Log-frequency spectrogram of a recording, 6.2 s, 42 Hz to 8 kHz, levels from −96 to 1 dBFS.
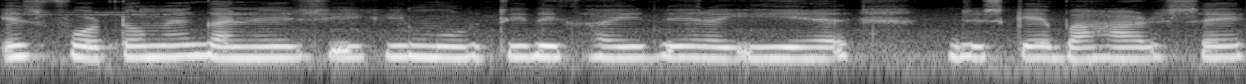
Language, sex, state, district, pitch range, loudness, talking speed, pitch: Hindi, female, Bihar, Jamui, 220-230 Hz, -13 LUFS, 145 wpm, 225 Hz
